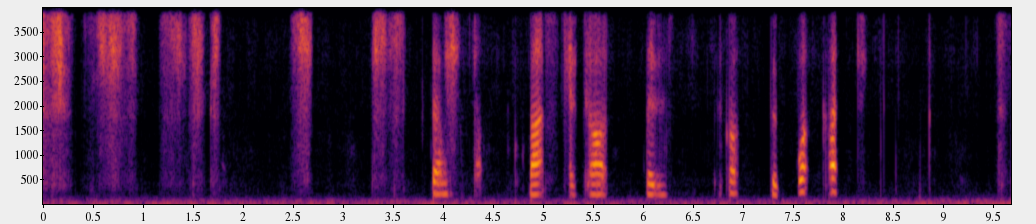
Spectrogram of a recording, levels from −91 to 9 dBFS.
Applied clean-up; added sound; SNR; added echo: neural diffusion model UNIVERSE++.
